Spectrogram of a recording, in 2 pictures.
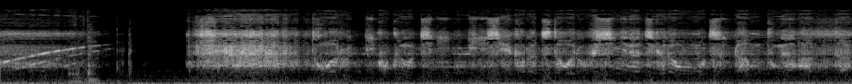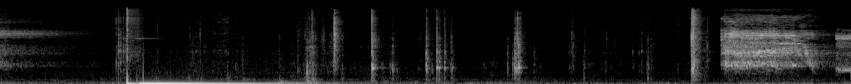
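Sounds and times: toy electronic sound: 0.0s - 1.1s, 15.8s - 17.0s
plastic toy clicks and snaps: 11.8s - 15.7s.

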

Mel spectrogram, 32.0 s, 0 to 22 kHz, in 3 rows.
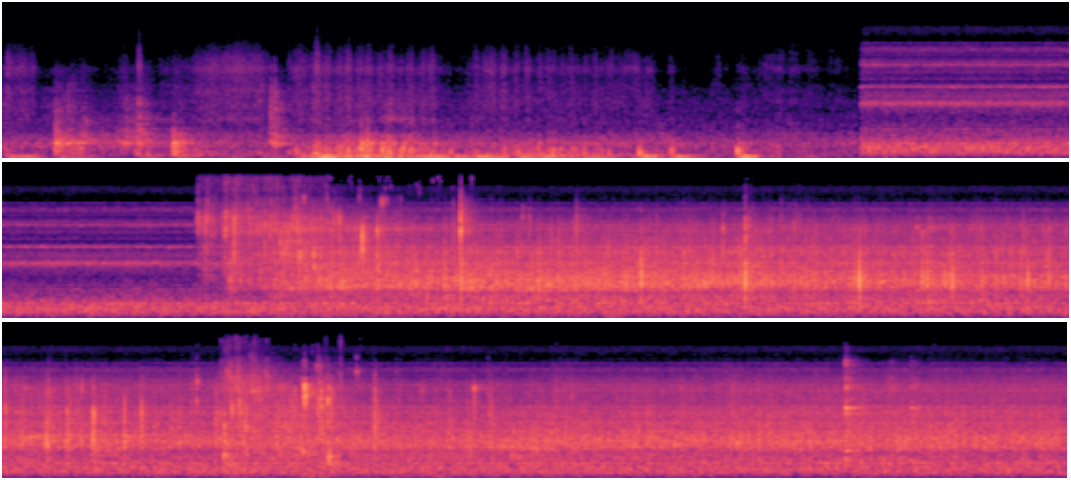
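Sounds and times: food sizzling in hot oil: 8.6s - 31.9s.

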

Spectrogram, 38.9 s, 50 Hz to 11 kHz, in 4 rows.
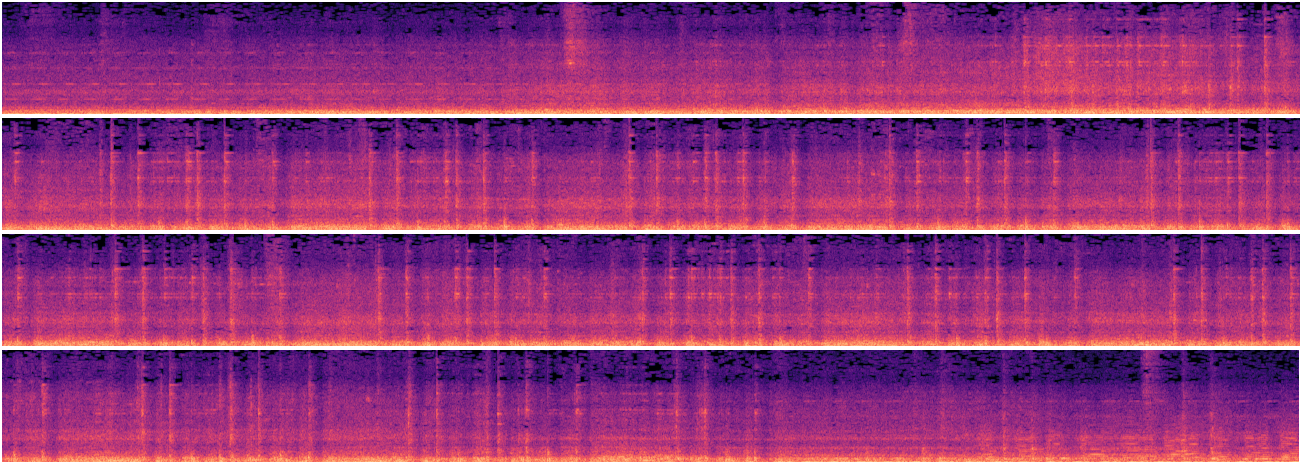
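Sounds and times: train coaches rumbling past: 0.0s - 38.9s
wheels clicking over rail joints: 6.1s - 35.0s.

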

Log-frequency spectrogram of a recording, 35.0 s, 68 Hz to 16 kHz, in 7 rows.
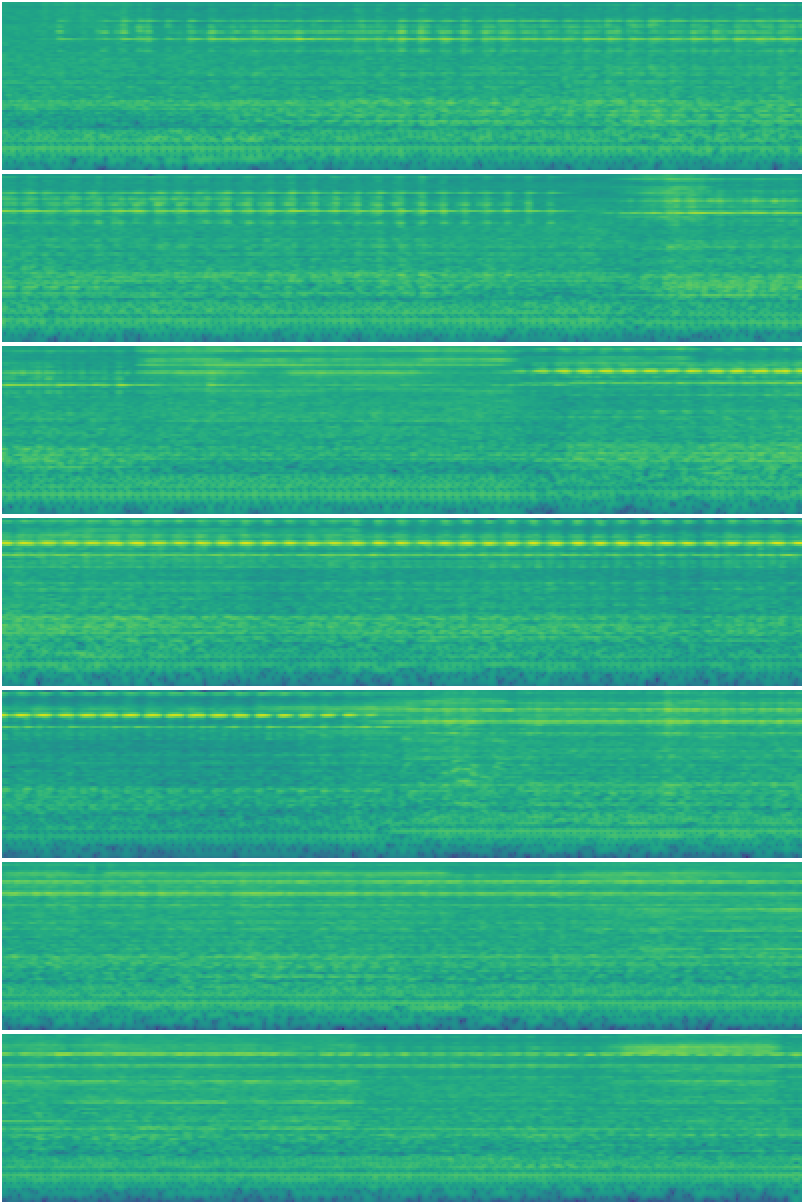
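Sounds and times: metal lathe running: 0.1s - 35.0s
lathe tool bit squealing: 0.3s - 35.0s.

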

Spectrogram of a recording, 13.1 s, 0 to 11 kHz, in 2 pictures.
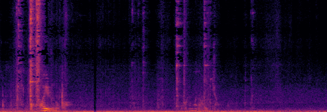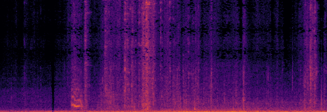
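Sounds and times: nylon bag rustling: 7.7s - 13.0s.

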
